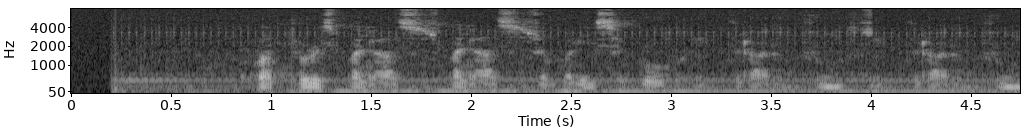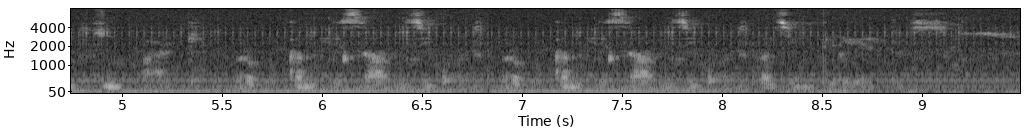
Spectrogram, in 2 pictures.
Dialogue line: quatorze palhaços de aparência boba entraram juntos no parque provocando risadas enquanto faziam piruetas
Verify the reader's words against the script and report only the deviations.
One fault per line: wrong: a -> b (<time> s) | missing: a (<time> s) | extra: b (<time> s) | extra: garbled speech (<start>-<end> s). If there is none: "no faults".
extra: palhaços (1.8 s)
extra: entraram juntos (4.0 s)
extra: provocando risadas enquanto (6.9 s)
